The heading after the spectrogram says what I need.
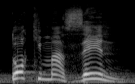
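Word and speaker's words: δοκιμάζειν: O verbo grego, cuja pronúncia é mais ou menos dokimazen, é o que embasa o discernimento aqui, e embasa o experimenteis lá em Romanos 12, 2.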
